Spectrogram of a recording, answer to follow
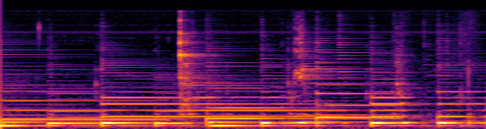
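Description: Acoustic guitar played fingerstyle: single plucked notes over a bass, at about two to three notes a second, each left ringing into the next.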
